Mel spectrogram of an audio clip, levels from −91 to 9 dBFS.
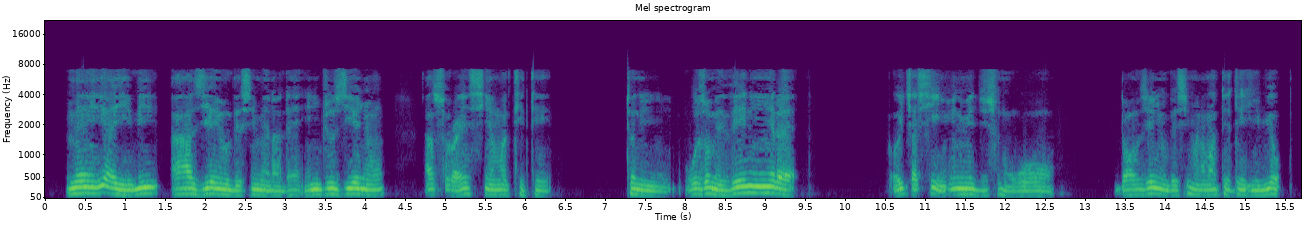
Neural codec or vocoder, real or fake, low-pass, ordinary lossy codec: codec, 16 kHz, 4 kbps, FreqCodec, smaller model; fake; 7.2 kHz; AAC, 32 kbps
